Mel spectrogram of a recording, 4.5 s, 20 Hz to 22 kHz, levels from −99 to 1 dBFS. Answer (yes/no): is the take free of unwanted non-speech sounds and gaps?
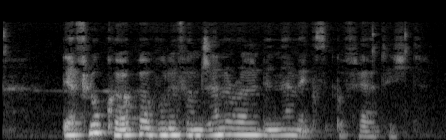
yes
